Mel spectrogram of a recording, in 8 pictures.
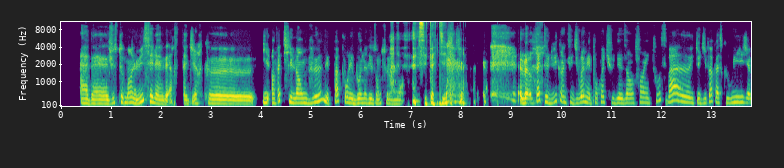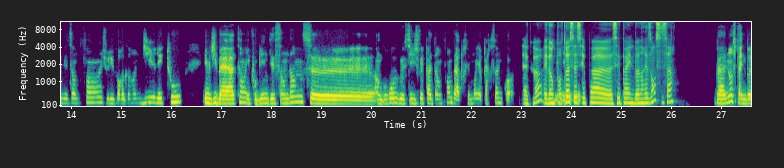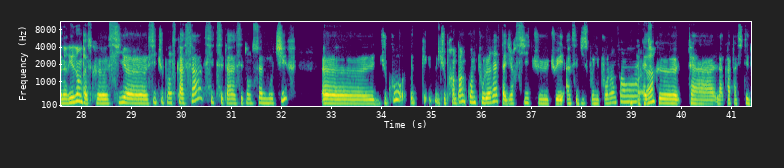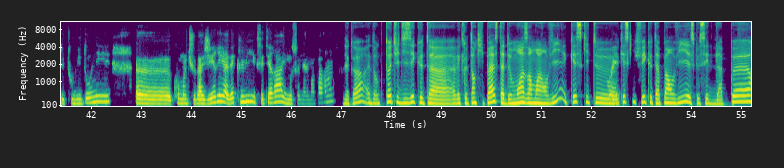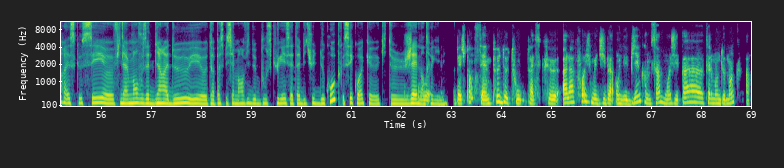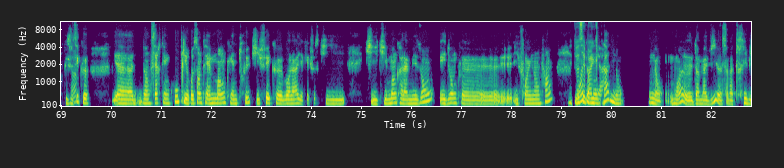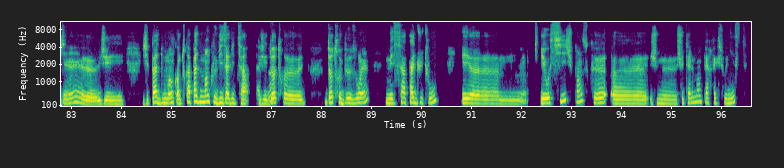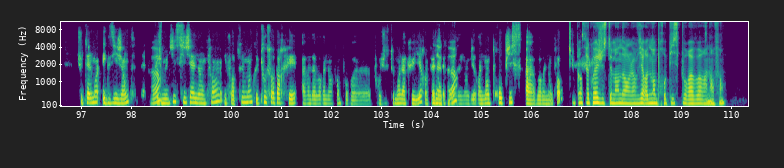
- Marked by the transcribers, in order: laugh; drawn out: "heu"; tapping; other background noise; unintelligible speech
- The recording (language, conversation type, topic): French, podcast, Quels critères prends-tu en compte avant de décider d’avoir des enfants ?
